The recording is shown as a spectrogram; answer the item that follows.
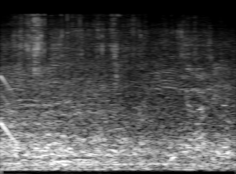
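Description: Background chatter of diners, a low murmur of voices with no clear words. The tail of a falling, whistle-like sound effect fades out at the very start.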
